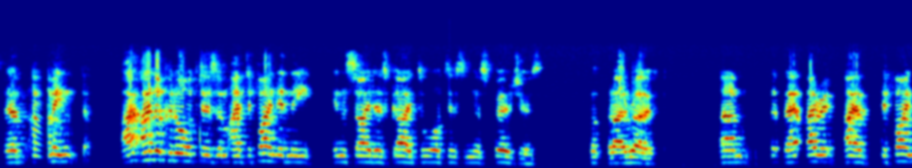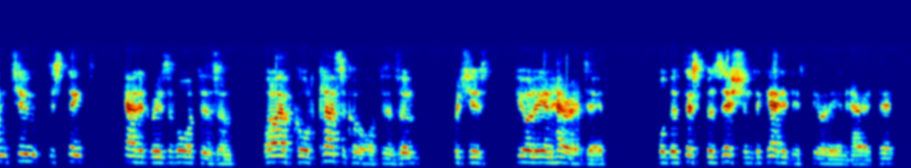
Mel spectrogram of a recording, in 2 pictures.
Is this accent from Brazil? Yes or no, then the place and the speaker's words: no; Bristol, South West England, United Kingdom; also born or lived in Portsmouth; I was born in Bristol in the southwest of England and educated at Wellsway School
